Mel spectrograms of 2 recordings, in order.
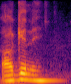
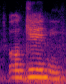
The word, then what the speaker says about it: Ogini: We say Ogini. Ogeni. Ogini. Ogeni Wagwan. Ogeni Wagwan. Ogeni I didn't say Wagwan. Ogini, I said Ogini.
